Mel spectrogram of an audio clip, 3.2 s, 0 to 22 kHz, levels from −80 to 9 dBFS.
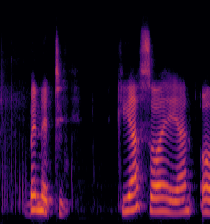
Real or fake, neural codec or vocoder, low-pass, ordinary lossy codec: fake; autoencoder, 48 kHz, 128 numbers a frame, DAC-VAE, trained on Japanese speech; 19.8 kHz; none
